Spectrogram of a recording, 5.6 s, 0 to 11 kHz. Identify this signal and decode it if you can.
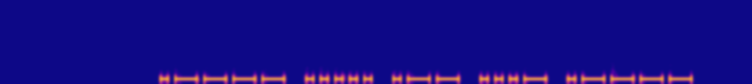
Morse code, heard as a keyed tone, about 22 wpm, 700 Hz. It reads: 15WV1
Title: Five Challenging Letter-Number Combinations 22wpm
